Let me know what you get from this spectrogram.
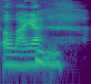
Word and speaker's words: Olaya: So that Olaya is actually how it's pronounced, Olaya, by Blanco White, the most fun song that's ever existed in the history of the world.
